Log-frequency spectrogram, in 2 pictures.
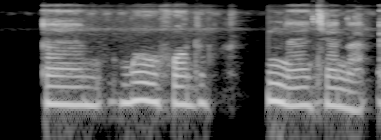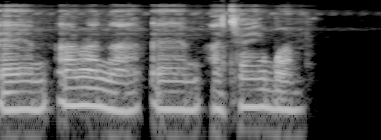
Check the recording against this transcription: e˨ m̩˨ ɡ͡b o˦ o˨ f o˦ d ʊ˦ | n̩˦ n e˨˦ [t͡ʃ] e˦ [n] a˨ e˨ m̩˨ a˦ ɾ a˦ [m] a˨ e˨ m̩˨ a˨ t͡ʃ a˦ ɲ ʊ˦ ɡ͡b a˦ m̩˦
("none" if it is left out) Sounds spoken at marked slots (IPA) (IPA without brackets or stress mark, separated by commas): t͡ʃ, n, n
